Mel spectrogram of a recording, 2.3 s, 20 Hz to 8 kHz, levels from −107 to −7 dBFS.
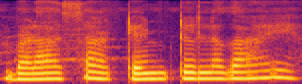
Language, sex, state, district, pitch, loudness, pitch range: Hindi, female, Uttar Pradesh, Lucknow, 220 Hz, -16 LUFS, 210-235 Hz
